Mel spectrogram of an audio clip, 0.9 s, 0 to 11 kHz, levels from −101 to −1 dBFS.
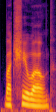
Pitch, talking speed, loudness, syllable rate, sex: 130 Hz, 205 wpm, -14 LUFS, 4.0 syllables/s, male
